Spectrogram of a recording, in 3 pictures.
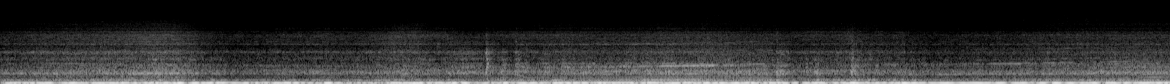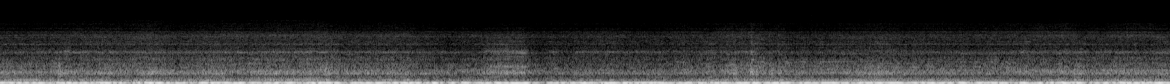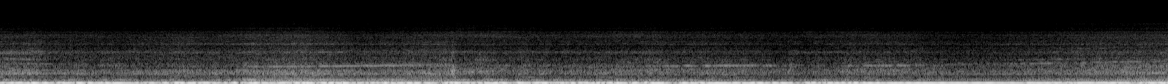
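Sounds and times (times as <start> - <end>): engine accelerating: 0.0 - 35.0.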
